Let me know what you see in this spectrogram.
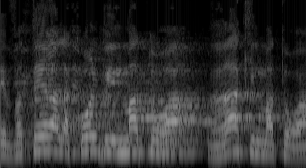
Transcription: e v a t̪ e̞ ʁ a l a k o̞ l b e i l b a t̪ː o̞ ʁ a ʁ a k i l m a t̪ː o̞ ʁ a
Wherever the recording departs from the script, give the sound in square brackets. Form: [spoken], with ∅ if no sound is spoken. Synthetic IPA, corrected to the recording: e v a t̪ e̞ ʁ a l a k o̞ l b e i l [m] a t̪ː o̞ ʁ a ʁ a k i l m a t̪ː o̞ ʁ a

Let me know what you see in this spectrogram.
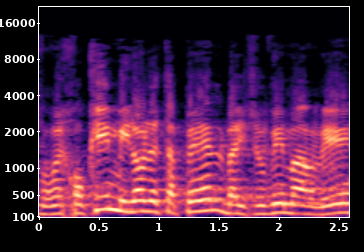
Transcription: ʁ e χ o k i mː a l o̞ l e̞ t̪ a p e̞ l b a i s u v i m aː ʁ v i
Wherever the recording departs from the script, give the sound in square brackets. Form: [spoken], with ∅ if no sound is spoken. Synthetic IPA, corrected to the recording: ʁ e χ o k i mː [i] l o̞ l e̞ t̪ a p e̞ l b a i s u v i m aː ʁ v i

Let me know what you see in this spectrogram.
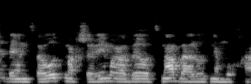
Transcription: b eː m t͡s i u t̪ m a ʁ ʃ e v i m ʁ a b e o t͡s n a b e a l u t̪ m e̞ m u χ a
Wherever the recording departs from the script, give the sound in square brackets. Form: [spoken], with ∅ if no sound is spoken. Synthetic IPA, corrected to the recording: b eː m t͡s [a] u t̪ m a [χ] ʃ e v i m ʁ a b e o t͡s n a b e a l u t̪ [n] e̞ m u χ a

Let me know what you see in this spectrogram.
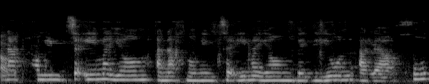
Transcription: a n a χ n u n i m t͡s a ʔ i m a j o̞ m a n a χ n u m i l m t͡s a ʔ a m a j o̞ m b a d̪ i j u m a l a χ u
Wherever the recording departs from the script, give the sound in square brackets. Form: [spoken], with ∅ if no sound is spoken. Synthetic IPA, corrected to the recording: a n a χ n u n i m t͡s a ʔ i m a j o̞ m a n a χ n u [n] i [∅] m t͡s a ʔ [i] m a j o̞ m b [e] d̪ i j u [n] a l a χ u

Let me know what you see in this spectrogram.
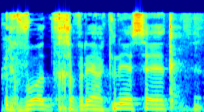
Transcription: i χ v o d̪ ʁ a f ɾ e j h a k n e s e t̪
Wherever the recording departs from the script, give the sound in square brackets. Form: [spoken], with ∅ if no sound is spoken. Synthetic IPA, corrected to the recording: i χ v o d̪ [χ] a [v] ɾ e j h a k n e s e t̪

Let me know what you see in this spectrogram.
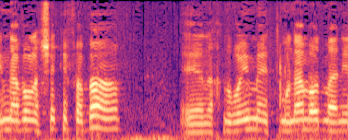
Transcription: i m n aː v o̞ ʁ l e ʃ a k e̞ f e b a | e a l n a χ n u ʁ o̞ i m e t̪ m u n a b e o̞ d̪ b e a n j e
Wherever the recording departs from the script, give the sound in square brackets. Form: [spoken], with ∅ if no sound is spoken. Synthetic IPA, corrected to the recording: i m n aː v o̞ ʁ l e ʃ [e] k e̞ f [a] b a | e a [∅] n a χ n u ʁ o̞ i m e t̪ m u n a [m] e o̞ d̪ [m] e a n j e

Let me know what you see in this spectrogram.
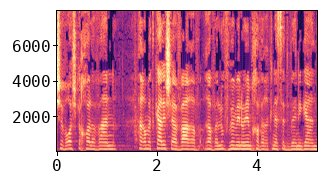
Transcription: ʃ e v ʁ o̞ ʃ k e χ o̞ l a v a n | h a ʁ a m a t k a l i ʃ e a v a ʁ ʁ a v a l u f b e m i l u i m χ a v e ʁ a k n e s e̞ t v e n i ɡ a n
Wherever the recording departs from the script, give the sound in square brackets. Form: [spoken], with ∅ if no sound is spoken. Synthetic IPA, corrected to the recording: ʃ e v ʁ o̞ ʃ k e χ o̞ l a v a n | h a ʁ a m a t k a l i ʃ e a v a ʁ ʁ a v a l u f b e m i l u i m χ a v e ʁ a k n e s e̞ t [b] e n i ɡ a n

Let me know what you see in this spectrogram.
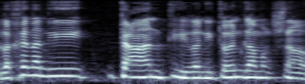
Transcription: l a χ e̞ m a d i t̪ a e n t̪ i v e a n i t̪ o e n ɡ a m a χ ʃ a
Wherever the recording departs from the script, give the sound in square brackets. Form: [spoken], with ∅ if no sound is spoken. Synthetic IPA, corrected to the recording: l a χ e̞ [n] a [n] i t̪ a [a] n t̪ i v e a n i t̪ o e n ɡ a m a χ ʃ a

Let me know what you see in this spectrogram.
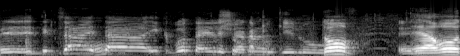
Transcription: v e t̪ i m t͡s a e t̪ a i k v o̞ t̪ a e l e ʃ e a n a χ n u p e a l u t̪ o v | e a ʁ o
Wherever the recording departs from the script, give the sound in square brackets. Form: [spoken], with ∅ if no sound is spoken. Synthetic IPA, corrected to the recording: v e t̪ i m t͡s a e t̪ a i k v o̞ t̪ a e l e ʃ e a n a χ n u [k] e [i] l u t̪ o v | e a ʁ o

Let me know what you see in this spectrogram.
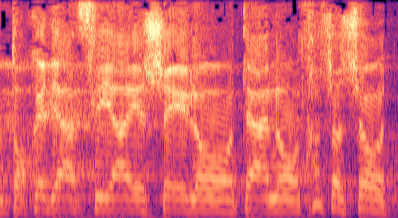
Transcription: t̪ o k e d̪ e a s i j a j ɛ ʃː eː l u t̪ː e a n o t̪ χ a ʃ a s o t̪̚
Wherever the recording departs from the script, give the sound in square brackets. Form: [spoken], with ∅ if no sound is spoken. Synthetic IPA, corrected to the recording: t̪ o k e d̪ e a s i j a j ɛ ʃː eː l [o] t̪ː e a n o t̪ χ a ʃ a [ʃ] o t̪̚

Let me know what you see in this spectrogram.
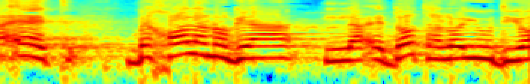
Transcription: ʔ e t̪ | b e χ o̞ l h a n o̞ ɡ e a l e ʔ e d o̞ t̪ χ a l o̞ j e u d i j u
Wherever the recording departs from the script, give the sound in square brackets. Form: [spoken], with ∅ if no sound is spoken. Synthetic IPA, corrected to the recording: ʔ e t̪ | b e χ o̞ l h a n o̞ ɡ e a l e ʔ e d o̞ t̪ [h] a l o̞ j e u d i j [o]

